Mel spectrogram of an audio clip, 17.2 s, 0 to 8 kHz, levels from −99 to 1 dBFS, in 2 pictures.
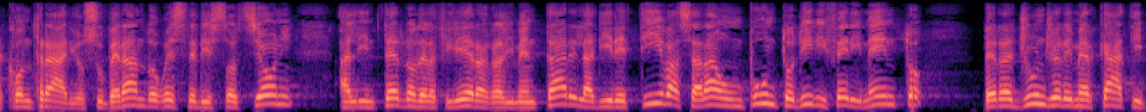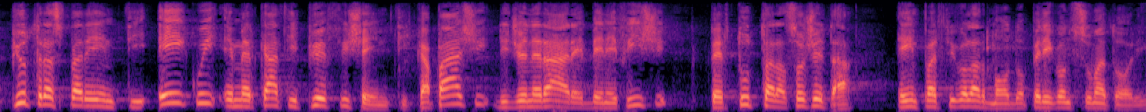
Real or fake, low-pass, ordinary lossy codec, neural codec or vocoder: real; 7.2 kHz; none; none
